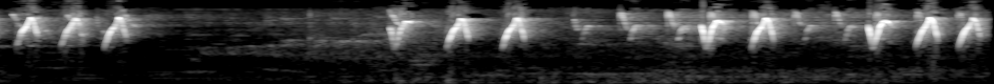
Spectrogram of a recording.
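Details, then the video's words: Ciblek, the bar-winged prinia, giving a lively ngebren song meant to stir other prinias to sing: series of sharp, descending chirps, about four per second, in short runs separated by brief pauses. "CIBLEK GACOR, NEMBAK NGEBREN UNTUK MEMANGGIL CIBLEK CEPAT BUNYI GACOR"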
